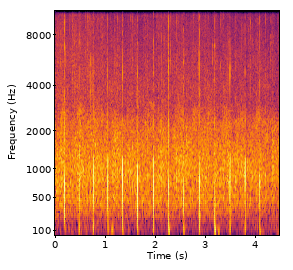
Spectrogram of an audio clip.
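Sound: audience applauding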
